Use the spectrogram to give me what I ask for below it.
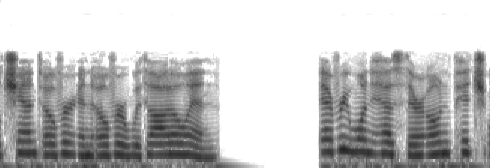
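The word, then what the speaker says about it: Awen: The Aun. Pronounced Aon.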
